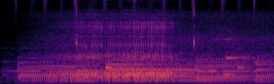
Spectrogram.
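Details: A single rough, rattling snore on a drawn breath, partly masked by steady background music, in a health segment on snoring and sleep apnea; snoring.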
